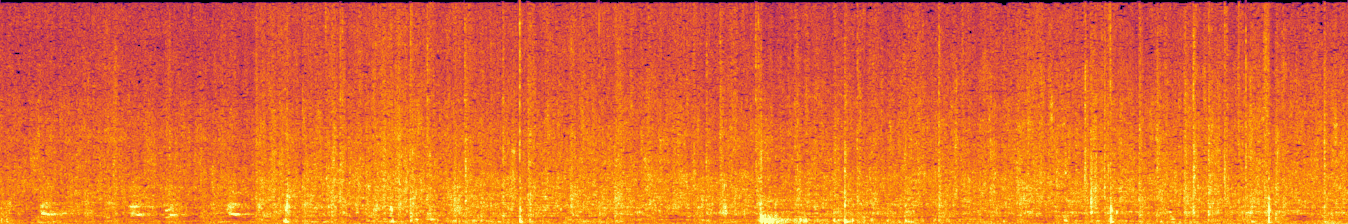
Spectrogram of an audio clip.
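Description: Water running steadily from a pipe, with a few sharp knocks of a cleaver cutting potatoes on a wooden chopping board; the loudest knock comes a little past halfway.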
